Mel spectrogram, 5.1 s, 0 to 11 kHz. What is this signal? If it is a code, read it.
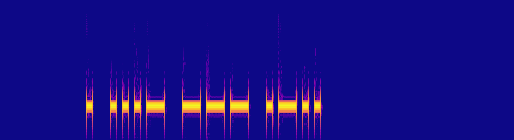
Morse code, heard as a keyed tone, about 20 wpm, 700 Hz. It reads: EVOL
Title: Build A Word - 2 Letters At A Time - 6-Letter Words - 20wpm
